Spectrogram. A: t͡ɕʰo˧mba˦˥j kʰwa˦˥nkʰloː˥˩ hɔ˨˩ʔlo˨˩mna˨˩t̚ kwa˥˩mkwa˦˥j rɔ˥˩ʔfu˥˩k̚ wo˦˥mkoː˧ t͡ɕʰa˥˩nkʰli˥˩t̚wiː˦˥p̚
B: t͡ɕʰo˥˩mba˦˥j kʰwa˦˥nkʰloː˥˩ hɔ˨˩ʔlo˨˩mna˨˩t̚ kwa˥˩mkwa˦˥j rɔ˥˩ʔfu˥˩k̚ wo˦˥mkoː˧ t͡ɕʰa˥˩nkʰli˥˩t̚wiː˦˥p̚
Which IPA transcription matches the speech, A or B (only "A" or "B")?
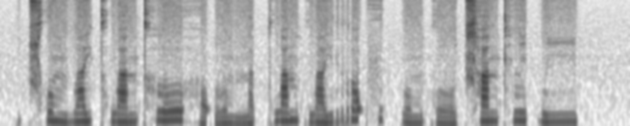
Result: A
